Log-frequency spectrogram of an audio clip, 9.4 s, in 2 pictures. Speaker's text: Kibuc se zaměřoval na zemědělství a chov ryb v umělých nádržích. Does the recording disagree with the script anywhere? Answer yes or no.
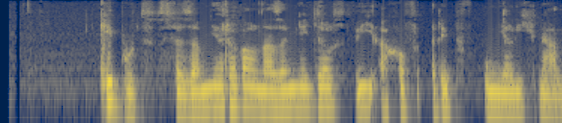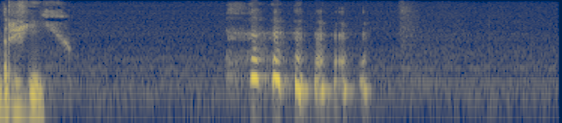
no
